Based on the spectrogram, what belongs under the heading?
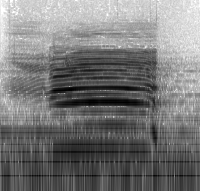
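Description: A cow lets out one loud, drawn-out moo lasting about a second, steady in pitch before dropping off at the end, with no voices and only a faint background hum.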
